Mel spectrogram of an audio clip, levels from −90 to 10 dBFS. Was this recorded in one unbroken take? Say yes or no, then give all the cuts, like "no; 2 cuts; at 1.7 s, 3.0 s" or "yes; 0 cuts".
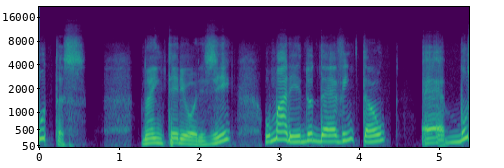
yes; 0 cuts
